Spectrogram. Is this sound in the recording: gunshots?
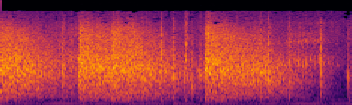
yes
